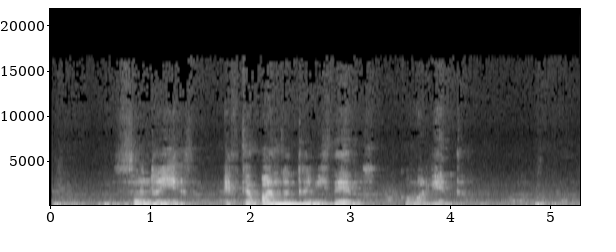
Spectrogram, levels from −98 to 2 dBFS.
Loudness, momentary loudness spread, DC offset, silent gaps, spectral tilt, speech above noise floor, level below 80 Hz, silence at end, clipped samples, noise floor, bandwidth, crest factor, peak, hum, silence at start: -20 LUFS; 24 LU; under 0.1%; none; -7.5 dB/octave; 21 dB; -34 dBFS; 0 s; under 0.1%; -39 dBFS; 10.5 kHz; 16 dB; -4 dBFS; none; 0.05 s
